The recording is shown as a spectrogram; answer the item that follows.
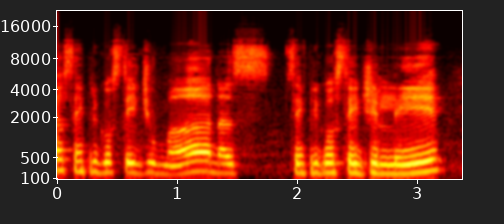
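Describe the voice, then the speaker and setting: With a Minas Gerais accent, a woman speaks at a moderate pace and with fairly even intonation. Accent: mineiro Brazilian Portuguese. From Minas Gerais, Brazil. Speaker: holistic therapist, former economist. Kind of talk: live-stream interview chat.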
